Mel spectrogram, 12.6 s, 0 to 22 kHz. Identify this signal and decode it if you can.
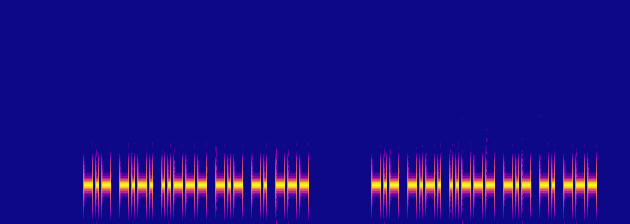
Morse code, heard as a keyed tone, about 20 wpm, 700 Hz. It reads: KC2KNO KC2KNO
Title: USA Call Signs - 6 Characters - Repeated 2x - 20wpm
